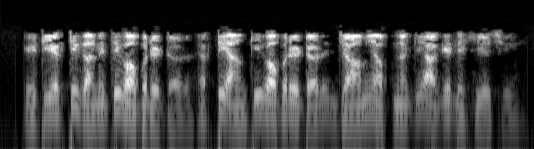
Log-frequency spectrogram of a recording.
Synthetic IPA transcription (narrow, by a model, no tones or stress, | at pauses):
eʈʰiek̚ʈiɡaɽ̃it̪ikɔpɾeʈəɾɛk̚ʈiãŋkikɔpɾeʈəɾd͡ʑamiapnak̬eaɡed̪ekʰiat͡ɕi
